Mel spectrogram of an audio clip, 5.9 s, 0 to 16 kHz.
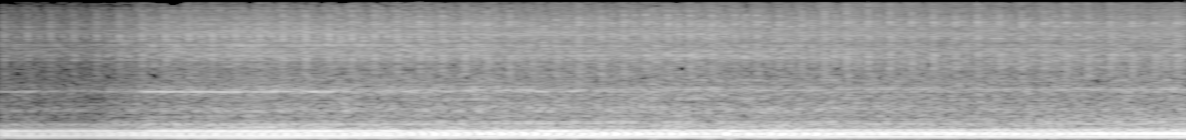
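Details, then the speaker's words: Peugeot 106 1.6 Rallye after 1.3 inlet conversion with a cone air filter, just after first cold start: low, steady idle at about 1000 rpm, even throb with no misses or knocks, plug-and-play with no adjustment; normal idle. "Чувате? Пежото работи на 1000 оборота, без нищо да се прави друго."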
